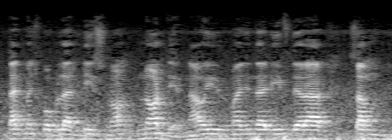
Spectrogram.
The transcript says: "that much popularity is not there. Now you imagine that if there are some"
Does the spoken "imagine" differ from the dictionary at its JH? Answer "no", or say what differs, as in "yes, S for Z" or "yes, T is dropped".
no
